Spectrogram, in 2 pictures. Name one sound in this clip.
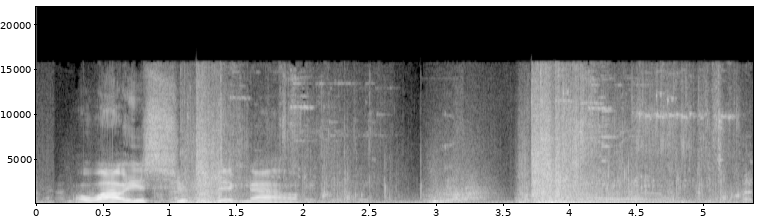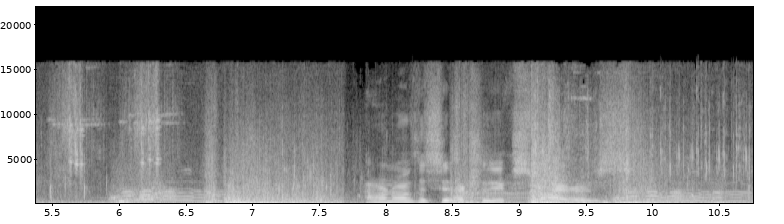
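Heavy blows land with loud thuds during a fight.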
